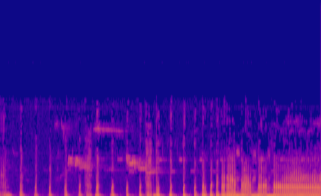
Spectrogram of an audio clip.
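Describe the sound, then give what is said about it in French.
A propeller engine cranks over with slow, regular coughing pulses that quicken and blend into a steady, continuous droning roar as it catches and runs, its propellers stirring up swirls of snow. “Ses hélices se mirent à tourner, mais elles ne soulevèrent que des tourbillons de neige.”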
